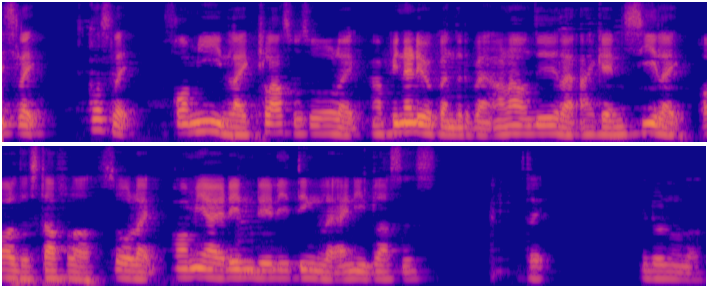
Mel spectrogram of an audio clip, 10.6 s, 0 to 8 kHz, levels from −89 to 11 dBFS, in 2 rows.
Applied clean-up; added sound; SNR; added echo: neural mask model DeepFilterNet 3.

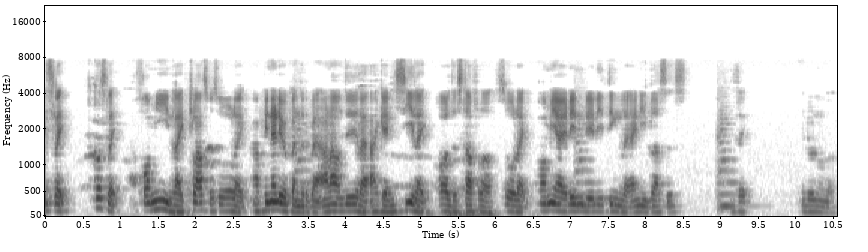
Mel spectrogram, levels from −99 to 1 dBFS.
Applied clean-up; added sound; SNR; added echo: none; Bowed string instrument; 19 dB; none.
